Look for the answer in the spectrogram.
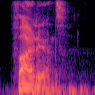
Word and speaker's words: Fidance: Fidance. – You do say the D.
